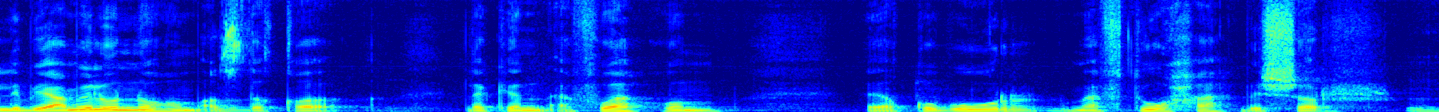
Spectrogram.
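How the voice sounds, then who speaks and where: A man with an Egyptian accent talks at a fairly slow pace, leaving long, frequent pauses, his tone dark and mellow and his intonation fairly even. His loudness swings widely against a quiet background. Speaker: bishop and liturgy professor; bishop, liturgy professor. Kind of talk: religious teaching talk show. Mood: calm, explanatory. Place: studio.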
